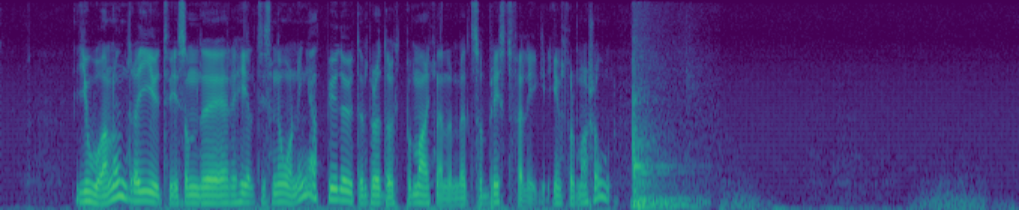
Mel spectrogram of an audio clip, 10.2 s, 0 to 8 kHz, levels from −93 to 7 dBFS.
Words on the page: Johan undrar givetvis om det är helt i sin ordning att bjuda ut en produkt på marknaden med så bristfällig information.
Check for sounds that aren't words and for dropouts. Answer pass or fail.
fail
